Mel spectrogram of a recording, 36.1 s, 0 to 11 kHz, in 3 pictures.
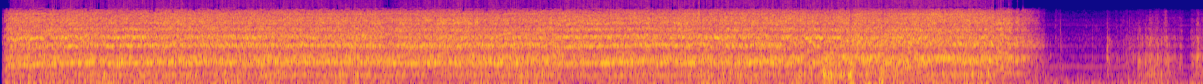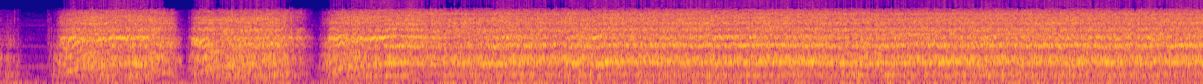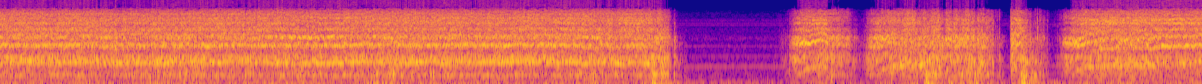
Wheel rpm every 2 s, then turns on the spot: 190, 230, 220, 230, 220, 40, 90, 120, 220, 230, 230, 230, 230, 230, 230, 130, 90, 110.
10-12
